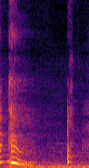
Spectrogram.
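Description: A person gives a short throaty cough, then a second smaller one about a second later, close and alone against quiet room noise.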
